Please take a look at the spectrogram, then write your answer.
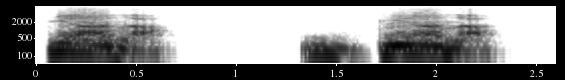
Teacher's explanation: you put your tongue as if you're going to say j, but don't finish with the j bit, go straight to the nya.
